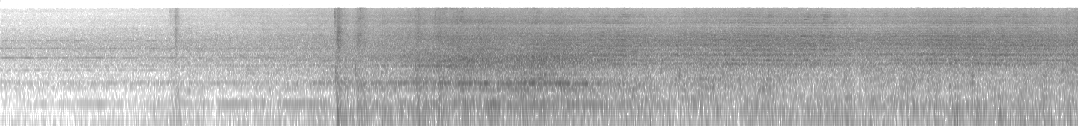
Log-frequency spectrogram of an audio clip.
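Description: TRAXX electric locomotive approaching with a steady hum that grows louder, passing about four and a half seconds in with a sharp knock. After it, a long train of passenger coaches runs by on the rails.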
